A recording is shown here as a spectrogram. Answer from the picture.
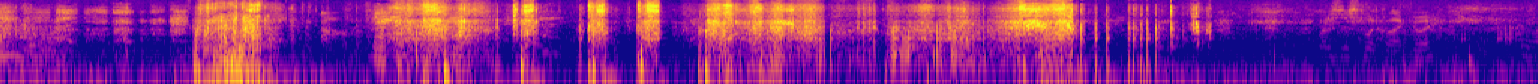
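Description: Dog sniffing and panting hard with its nose down a rabbit burrow, right at the microphone: loud breathy snuffles in bursts every second or two, with a few sharp knocks in the middle and quieter breathing near the end.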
